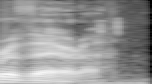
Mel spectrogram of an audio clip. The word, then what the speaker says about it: Rivera: How would you pronounce his last name? – Mark Rivera. – Rivera, sorry. – Like Geraldo Rivera.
